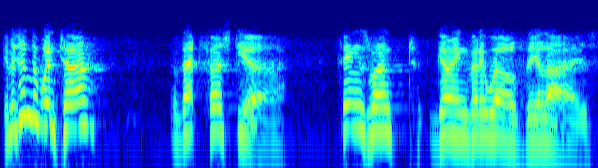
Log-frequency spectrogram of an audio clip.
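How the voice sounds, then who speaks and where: High, creaky old British doctor. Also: male voice, wildly swooping pitch, moderate pace, phone-quality sound, exaggerated voice. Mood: grave storytelling. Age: older. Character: elderly genial British doctor recounting his wartime adventures. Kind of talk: old radio drama acting and narration. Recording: thin band-limited old radio recording.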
